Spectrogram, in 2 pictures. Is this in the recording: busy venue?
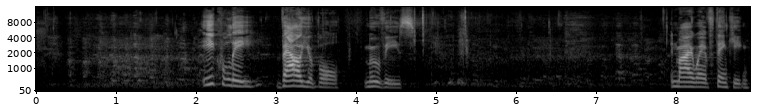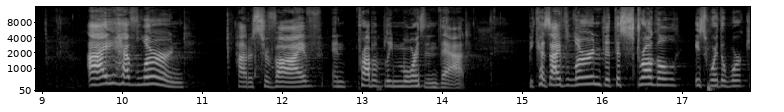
yes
